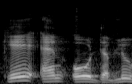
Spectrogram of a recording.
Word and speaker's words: know: ये चीज अलग है यहाँ KNOW में के साइलेंट है साइलेंट मतलब पिताजी मतलब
